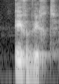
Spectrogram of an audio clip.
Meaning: 1. balance, equilibrium 2. equilibrium 3. equal weight
- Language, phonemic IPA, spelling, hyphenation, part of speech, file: Dutch, /ˈeː.və(n)ˌʋɪxt/, evenwicht, even‧wicht, noun, Nl-evenwicht.ogg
